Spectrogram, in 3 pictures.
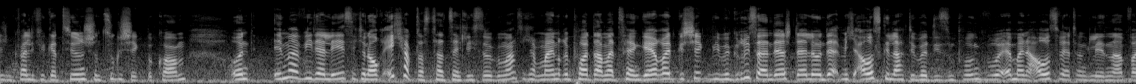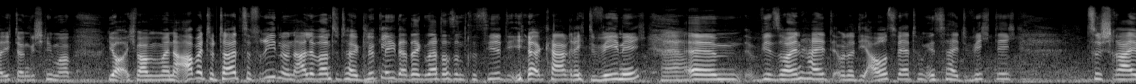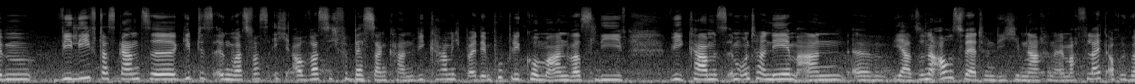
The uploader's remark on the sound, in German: Live von der Didacta in Stuttgart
